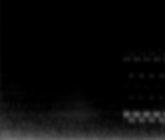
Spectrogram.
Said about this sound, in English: Meanwhile, in the Sakamoto household, Regina's younger brother, Omar, hears the phone ring.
